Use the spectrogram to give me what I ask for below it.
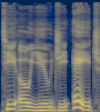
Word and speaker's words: tough: And tough is spelled T-O-U-G-H, but pronounced tough.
